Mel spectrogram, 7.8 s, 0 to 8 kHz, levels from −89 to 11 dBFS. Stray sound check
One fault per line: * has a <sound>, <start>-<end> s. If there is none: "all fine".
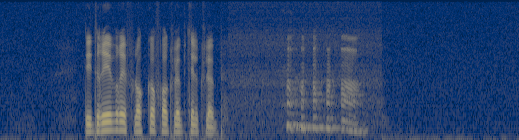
* has a laugh, 4.2-5.6 s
